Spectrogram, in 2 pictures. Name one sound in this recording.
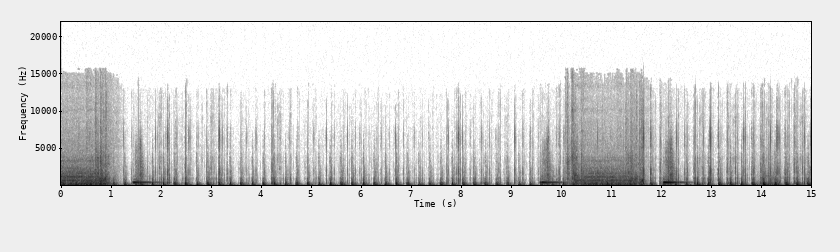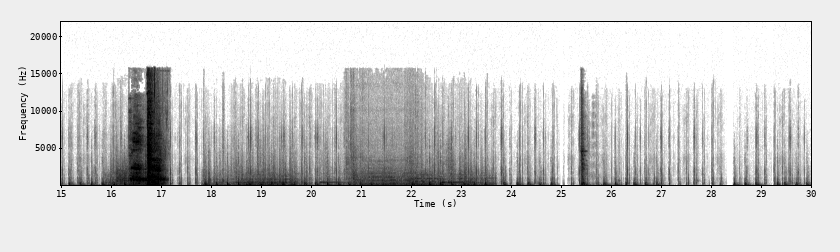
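Footsteps tap quickly and steadily on a hard floor.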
